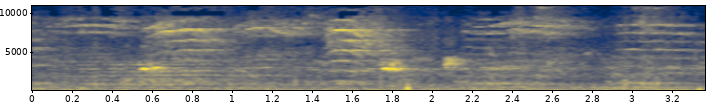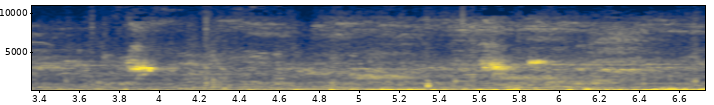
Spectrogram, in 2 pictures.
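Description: Small birds chirping with short, scattered high calls. A low rumble rises near the end.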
